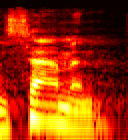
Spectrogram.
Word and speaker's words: salmon: She says, My date pronounced the L in salmon. And I said out loud, Well, you're not the one.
